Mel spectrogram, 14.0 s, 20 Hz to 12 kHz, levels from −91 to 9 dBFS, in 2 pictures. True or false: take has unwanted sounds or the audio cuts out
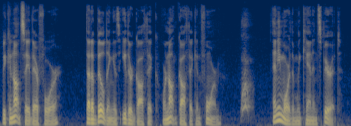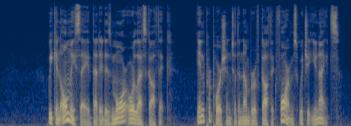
true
